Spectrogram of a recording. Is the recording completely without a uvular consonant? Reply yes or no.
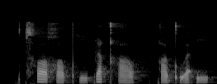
no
